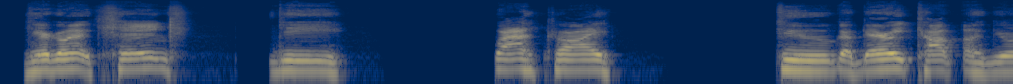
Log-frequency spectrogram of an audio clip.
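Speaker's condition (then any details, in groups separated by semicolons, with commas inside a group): Cerebral palsy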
